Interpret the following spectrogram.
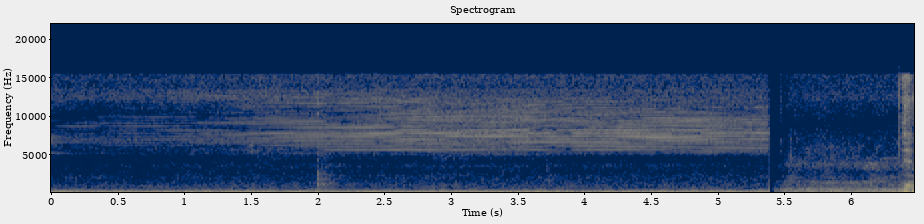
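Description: Faint steady low hum with a light high hiss, like room tone or a background appliance; one faint tick about two seconds in, and the hum breaks off suddenly near the end.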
